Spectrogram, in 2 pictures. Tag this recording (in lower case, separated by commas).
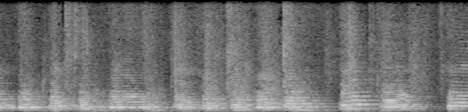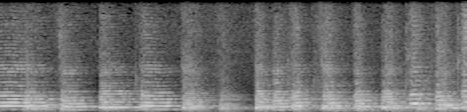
playing bassoon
